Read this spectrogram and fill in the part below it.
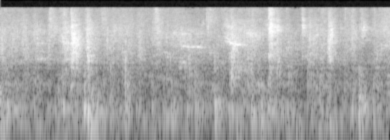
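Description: Women and children chatter quietly nearby in an echoing room.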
